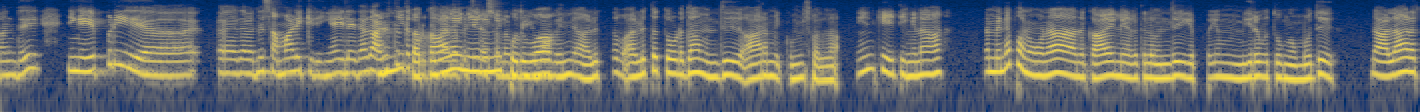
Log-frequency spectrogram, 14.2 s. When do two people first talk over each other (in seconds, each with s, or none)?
3.8 s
